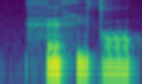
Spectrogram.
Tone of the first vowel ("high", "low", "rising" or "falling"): high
